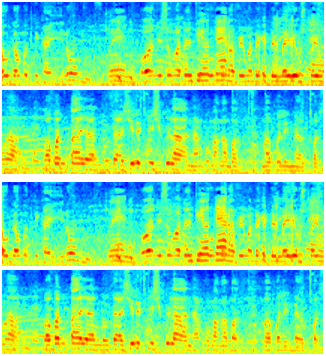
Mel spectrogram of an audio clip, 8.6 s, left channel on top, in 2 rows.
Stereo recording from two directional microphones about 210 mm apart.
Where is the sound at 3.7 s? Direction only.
45° right (ahead or behind).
